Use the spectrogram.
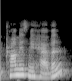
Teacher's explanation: Esse promise, também o E não é pronunciado. Esse S tem um leve som puxadinho pro Z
